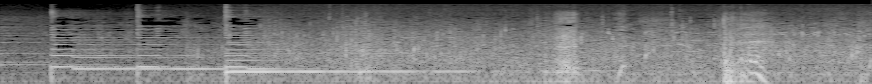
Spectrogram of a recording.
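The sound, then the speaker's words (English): A boat out on the water: a steady low droning tone carries for several seconds, followed by a couple of sloshing splashes of water against the hull. “Is this your boat”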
